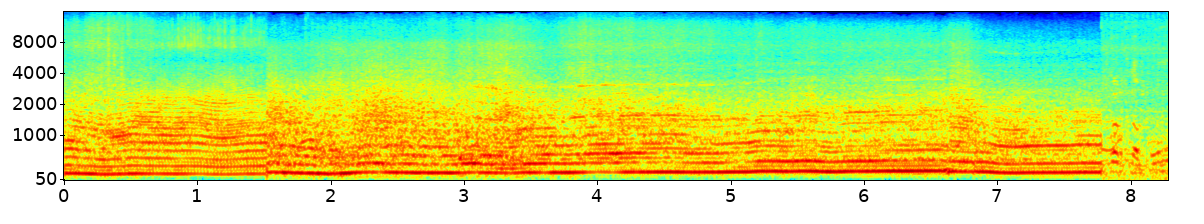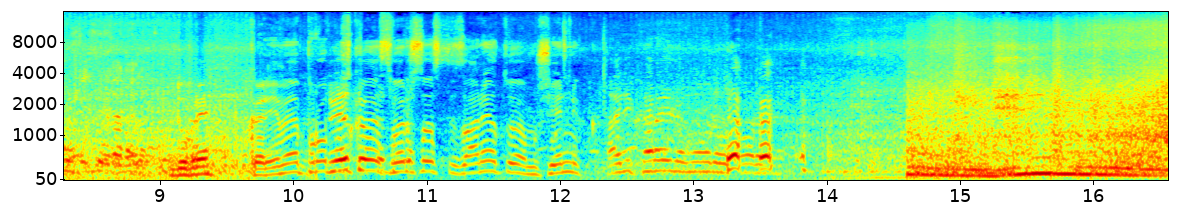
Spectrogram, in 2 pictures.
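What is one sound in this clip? A rally car engine roars loudly, revving up and down.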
